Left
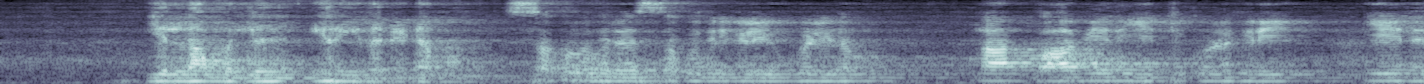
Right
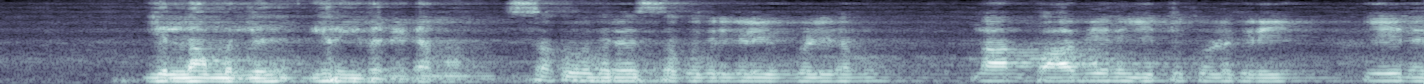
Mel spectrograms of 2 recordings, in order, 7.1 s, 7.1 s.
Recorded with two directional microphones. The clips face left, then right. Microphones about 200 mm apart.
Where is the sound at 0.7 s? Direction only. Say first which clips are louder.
Right 11 dB; 35° right (ahead or behind).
